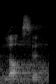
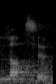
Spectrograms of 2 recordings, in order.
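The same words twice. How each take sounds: The two takes are said the same way.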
